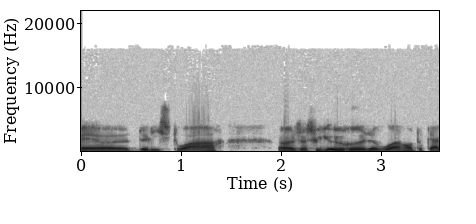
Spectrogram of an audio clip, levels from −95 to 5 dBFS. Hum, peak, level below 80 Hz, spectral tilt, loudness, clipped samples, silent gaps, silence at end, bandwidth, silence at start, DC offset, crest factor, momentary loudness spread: none; 0 dBFS; -52 dBFS; -6 dB/octave; -13 LUFS; under 0.1%; none; 0 s; 16 kHz; 0 s; under 0.1%; 12 dB; 13 LU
